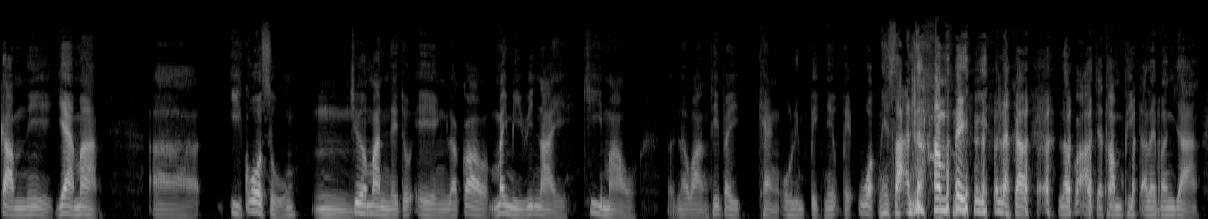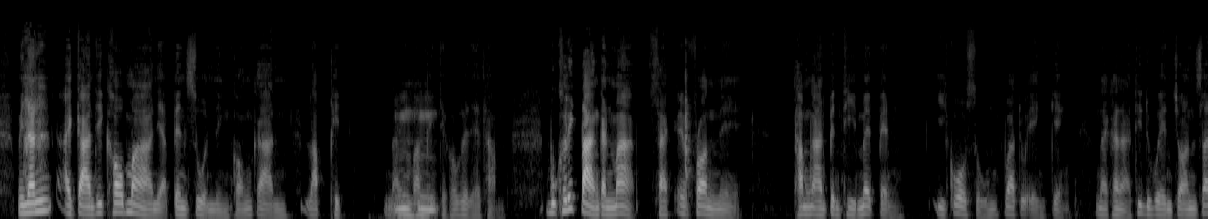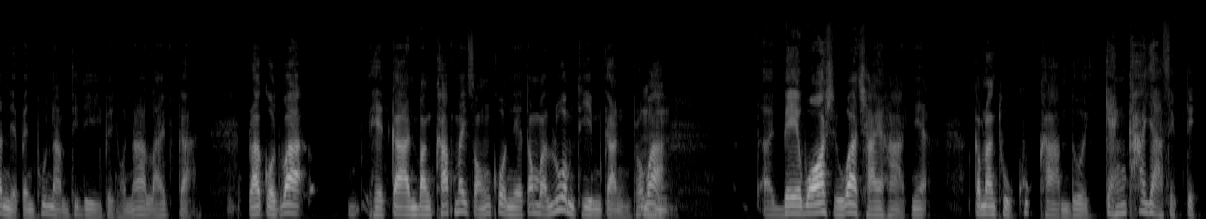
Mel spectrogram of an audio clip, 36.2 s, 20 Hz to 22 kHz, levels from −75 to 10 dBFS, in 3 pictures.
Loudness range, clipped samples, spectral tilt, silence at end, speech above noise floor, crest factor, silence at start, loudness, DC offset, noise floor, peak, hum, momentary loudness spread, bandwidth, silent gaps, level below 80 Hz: 15 LU; under 0.1%; -5.5 dB/octave; 0.1 s; 42 dB; 24 dB; 0 s; -27 LUFS; under 0.1%; -69 dBFS; -4 dBFS; none; 18 LU; 15 kHz; none; -62 dBFS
